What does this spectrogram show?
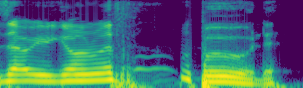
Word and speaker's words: Bud: Bood. You got to pronounce the D. Bood.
